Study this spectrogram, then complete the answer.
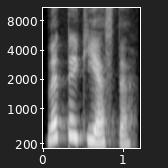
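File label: Komi sentences, female; лэптӧй киястӧ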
